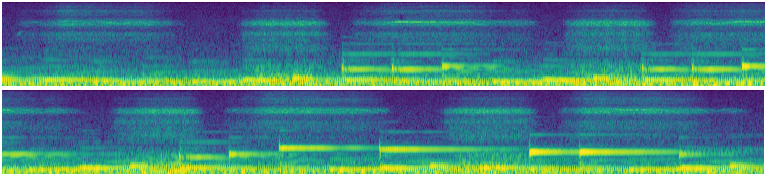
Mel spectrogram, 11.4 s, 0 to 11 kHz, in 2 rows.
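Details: 11-month-old baby snoring during nap: soft, rhythmic snuffly breaths, partly covered by gentle background music; infant snoring.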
